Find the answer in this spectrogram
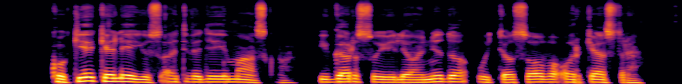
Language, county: Lithuanian, Šiauliai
